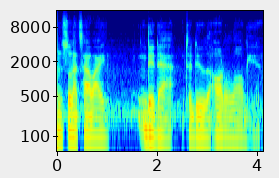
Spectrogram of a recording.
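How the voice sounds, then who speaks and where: A man's voice: on the low side, takes it slowly, a bit bright, slight background noise. A man hosting a casual screen-recorded tech tutorial, hesitant and full of ums and restarts. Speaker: tech video host.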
